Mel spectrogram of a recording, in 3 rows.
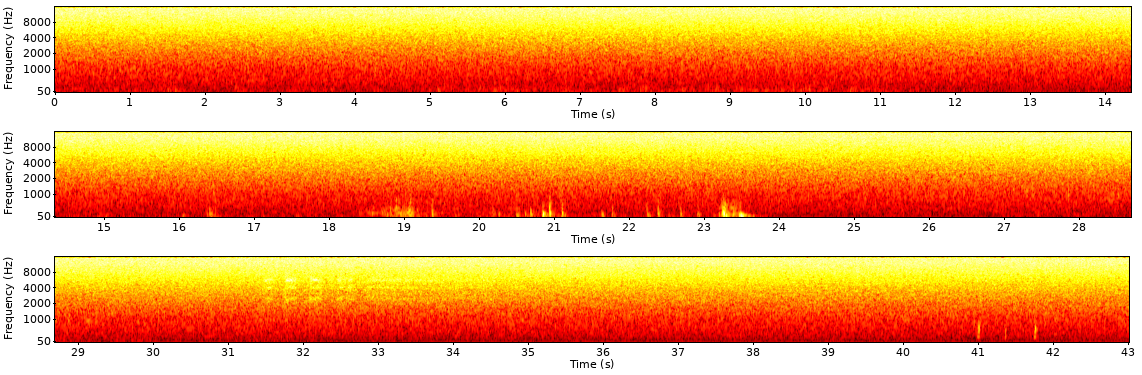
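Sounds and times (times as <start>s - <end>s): steady hiss: 0.0s - 43.0s
low muffled thumps: 18.8s - 23.8s.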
